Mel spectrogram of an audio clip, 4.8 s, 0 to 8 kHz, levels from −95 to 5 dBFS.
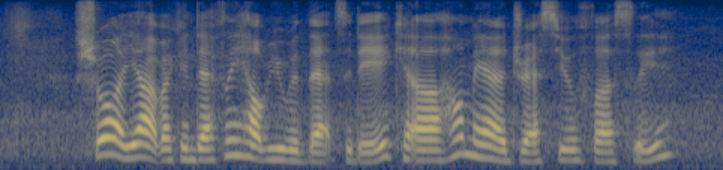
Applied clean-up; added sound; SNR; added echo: none; none; none; none.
